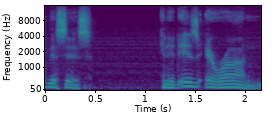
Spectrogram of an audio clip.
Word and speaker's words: Iran: you haven't taken a real close look at Iran before, that is a big country. So here's Iraq. Look how big this is. And it is Iran, not Iran.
